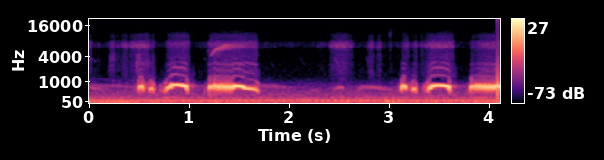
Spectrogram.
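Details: Spotted dove singing its 'lio' coo twice: two short notes, then two sustained, mellow, bowed coos, with a quiet gap between phrases. A faint thin chirp is heard once.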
